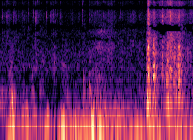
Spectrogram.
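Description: A plastic bag rustles as it is set down.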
